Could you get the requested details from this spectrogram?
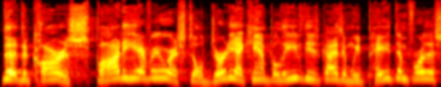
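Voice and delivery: a retold rant, high-pitched and indignant at the sloppy car wash; furious husband. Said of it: "the husband was just furious".

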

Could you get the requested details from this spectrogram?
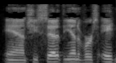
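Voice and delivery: normal talking voice

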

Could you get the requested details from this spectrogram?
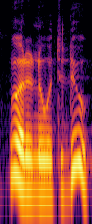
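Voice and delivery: mocking his own false excuses. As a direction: play dumb in a mock innocent voice. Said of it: "I've not been confused".

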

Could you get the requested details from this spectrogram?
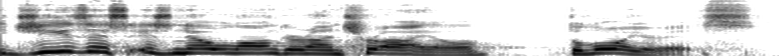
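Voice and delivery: normal talking voice

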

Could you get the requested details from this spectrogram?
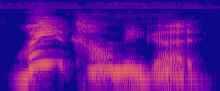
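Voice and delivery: squeaky, puzzled question; small high-pitched comic query. Acted. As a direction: ask it way up high, mock-bewildered. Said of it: "And Jesus is like".

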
